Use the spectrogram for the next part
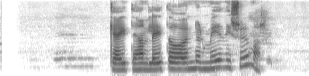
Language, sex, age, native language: Icelandic, female, 30-39, Icelandic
